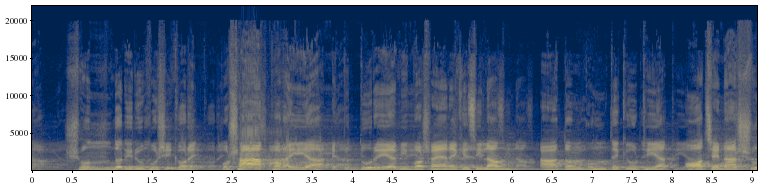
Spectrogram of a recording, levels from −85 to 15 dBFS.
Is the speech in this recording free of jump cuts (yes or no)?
no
